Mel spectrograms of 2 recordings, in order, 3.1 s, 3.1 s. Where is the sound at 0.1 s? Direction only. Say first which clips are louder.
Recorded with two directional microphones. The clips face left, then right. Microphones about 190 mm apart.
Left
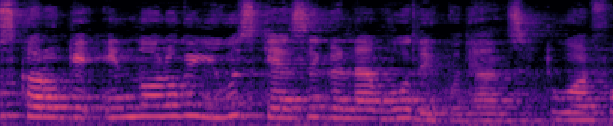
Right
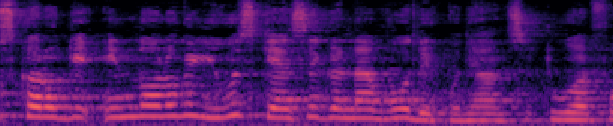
Right 7 dB; 40° right (ahead or behind).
